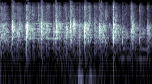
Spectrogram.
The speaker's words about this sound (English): Paulie is like, deserves a huge round of applause because he does all the behind the scenes stuff here.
